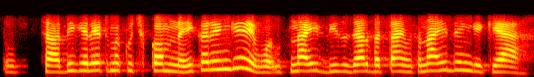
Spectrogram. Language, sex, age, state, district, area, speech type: Hindi, female, 30-45, Uttar Pradesh, Ghazipur, rural, conversation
